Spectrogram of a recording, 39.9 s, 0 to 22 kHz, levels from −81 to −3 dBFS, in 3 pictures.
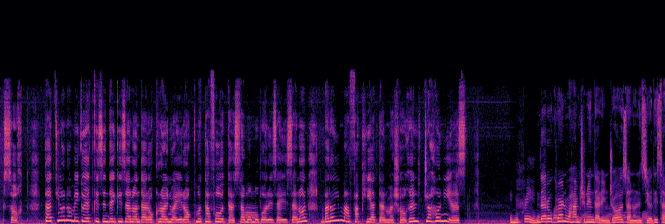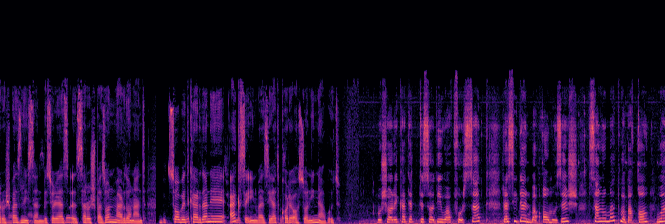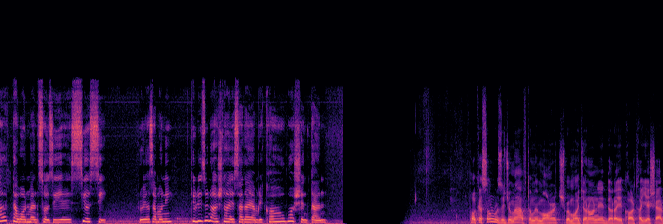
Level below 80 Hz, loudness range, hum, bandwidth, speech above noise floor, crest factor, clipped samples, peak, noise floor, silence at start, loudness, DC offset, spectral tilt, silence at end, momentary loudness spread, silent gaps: -48 dBFS; 3 LU; none; 14.5 kHz; over 62 dB; 18 dB; under 0.1%; -10 dBFS; under -90 dBFS; 0 s; -28 LUFS; under 0.1%; -3.5 dB/octave; 0 s; 6 LU; none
